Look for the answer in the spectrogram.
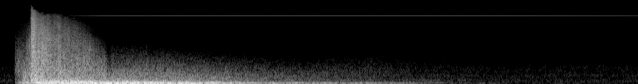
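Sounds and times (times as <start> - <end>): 
explosion: 0.0 - 4.4.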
